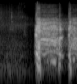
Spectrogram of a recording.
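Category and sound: human body sound, cough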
